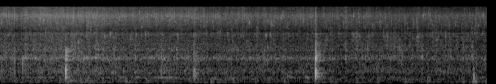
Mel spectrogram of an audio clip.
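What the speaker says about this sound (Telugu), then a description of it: "ఉల్లిపాయలు కూడా ఫ్రై అవ్వాలా ఉంది" Onions frying in oil in a pan for a drumstick chicken curry, a steady close sizzle with a few sharp stirring clicks and one louder scrape.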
